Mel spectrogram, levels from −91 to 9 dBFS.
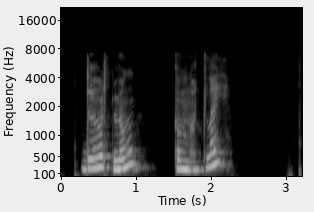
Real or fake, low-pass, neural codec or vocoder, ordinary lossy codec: fake; 7.2 kHz; codec, 16 kHz, 2 kbps, FunCodec, trained on Chinese and English, 25 frames a second; MP3, 48 kbps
